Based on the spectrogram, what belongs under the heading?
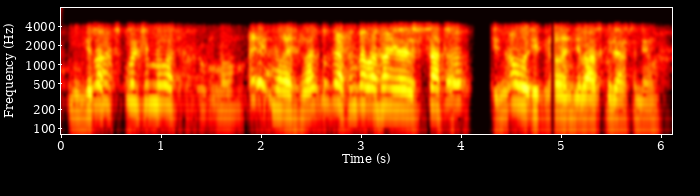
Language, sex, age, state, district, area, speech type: Kashmiri, male, 45-60, Jammu and Kashmir, Ganderbal, rural, conversation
